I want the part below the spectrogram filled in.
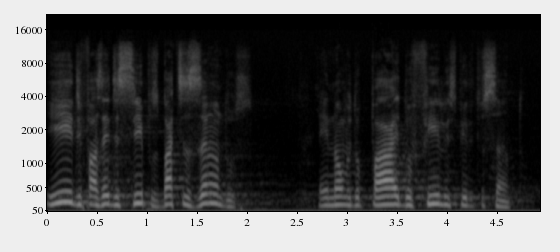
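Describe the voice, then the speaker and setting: With ordinary pitch variation, a man's voice sits at a fairly high pitch. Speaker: pastor. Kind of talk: sermon. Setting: church.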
